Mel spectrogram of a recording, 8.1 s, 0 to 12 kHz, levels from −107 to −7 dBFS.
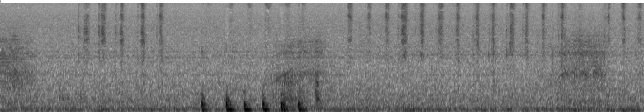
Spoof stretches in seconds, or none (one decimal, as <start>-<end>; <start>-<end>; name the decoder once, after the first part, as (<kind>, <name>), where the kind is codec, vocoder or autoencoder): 4.9-8.1 (vocoder, BigVGAN v2)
